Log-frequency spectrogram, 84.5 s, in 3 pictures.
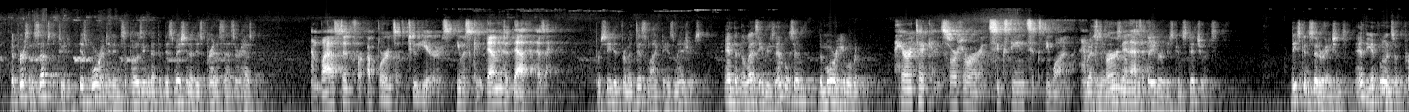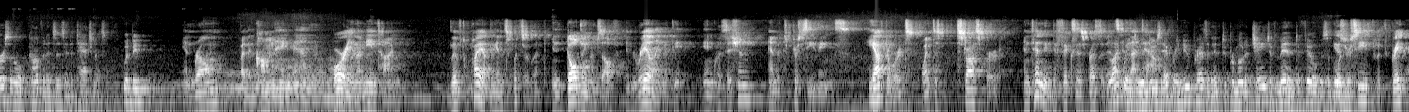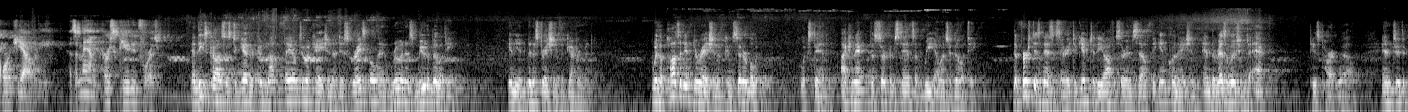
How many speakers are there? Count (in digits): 2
